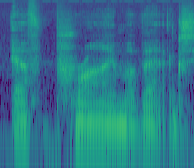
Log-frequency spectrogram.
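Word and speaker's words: f′(x): line we call it f Prime of X you see this apostrophe here uh that we pronounce that F Prime of X so this formula is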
